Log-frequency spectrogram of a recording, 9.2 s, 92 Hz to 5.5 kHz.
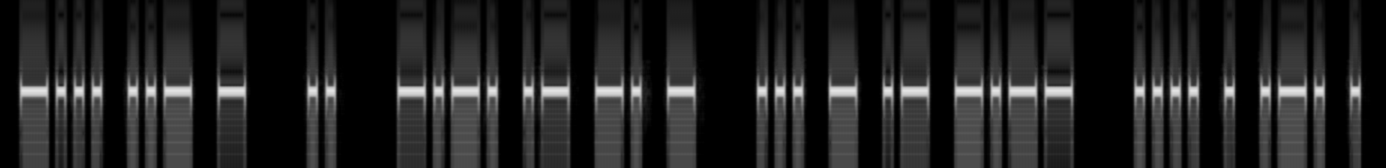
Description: Morse code, heard as a keyed tone, about 20 wpm, 600 Hz. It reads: BUT I CANT STAY HERE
